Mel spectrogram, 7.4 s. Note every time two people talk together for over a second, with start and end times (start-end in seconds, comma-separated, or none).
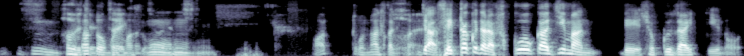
0.6-2.1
